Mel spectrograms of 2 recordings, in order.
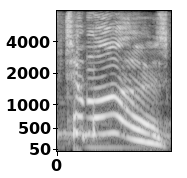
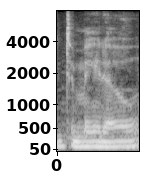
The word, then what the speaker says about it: tomato: like, what are these tomatoes? Because obviously, Americans say tomato, and English, we say tomato.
